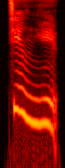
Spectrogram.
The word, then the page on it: 境遇: jìng yù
